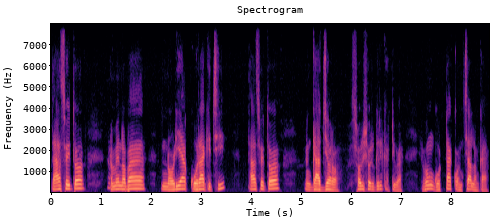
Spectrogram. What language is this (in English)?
Odia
